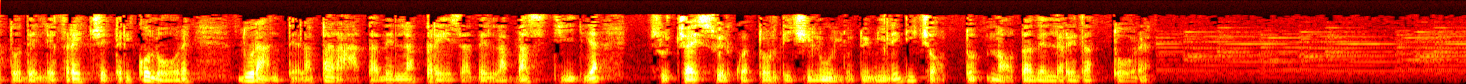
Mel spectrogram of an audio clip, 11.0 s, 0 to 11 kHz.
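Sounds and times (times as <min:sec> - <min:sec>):
speech: 0:00.1 - 0:08.8
Notre Dame church bells ringing in Paris: 0:08.4 - 0:10.9.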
